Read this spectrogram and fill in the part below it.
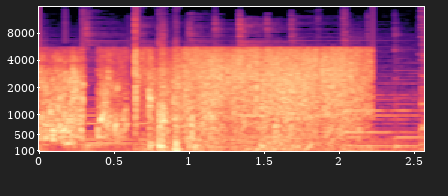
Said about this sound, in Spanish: Pero cuando nuestro amiguito perro abrió el hocico, el hueso que llevaba se cayó al río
